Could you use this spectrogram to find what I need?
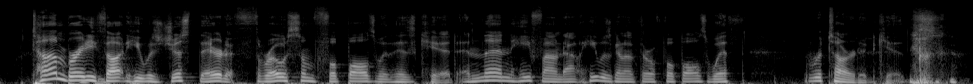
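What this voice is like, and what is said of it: Imitates another person's voice. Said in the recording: “my Jeremy Shapp impression”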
